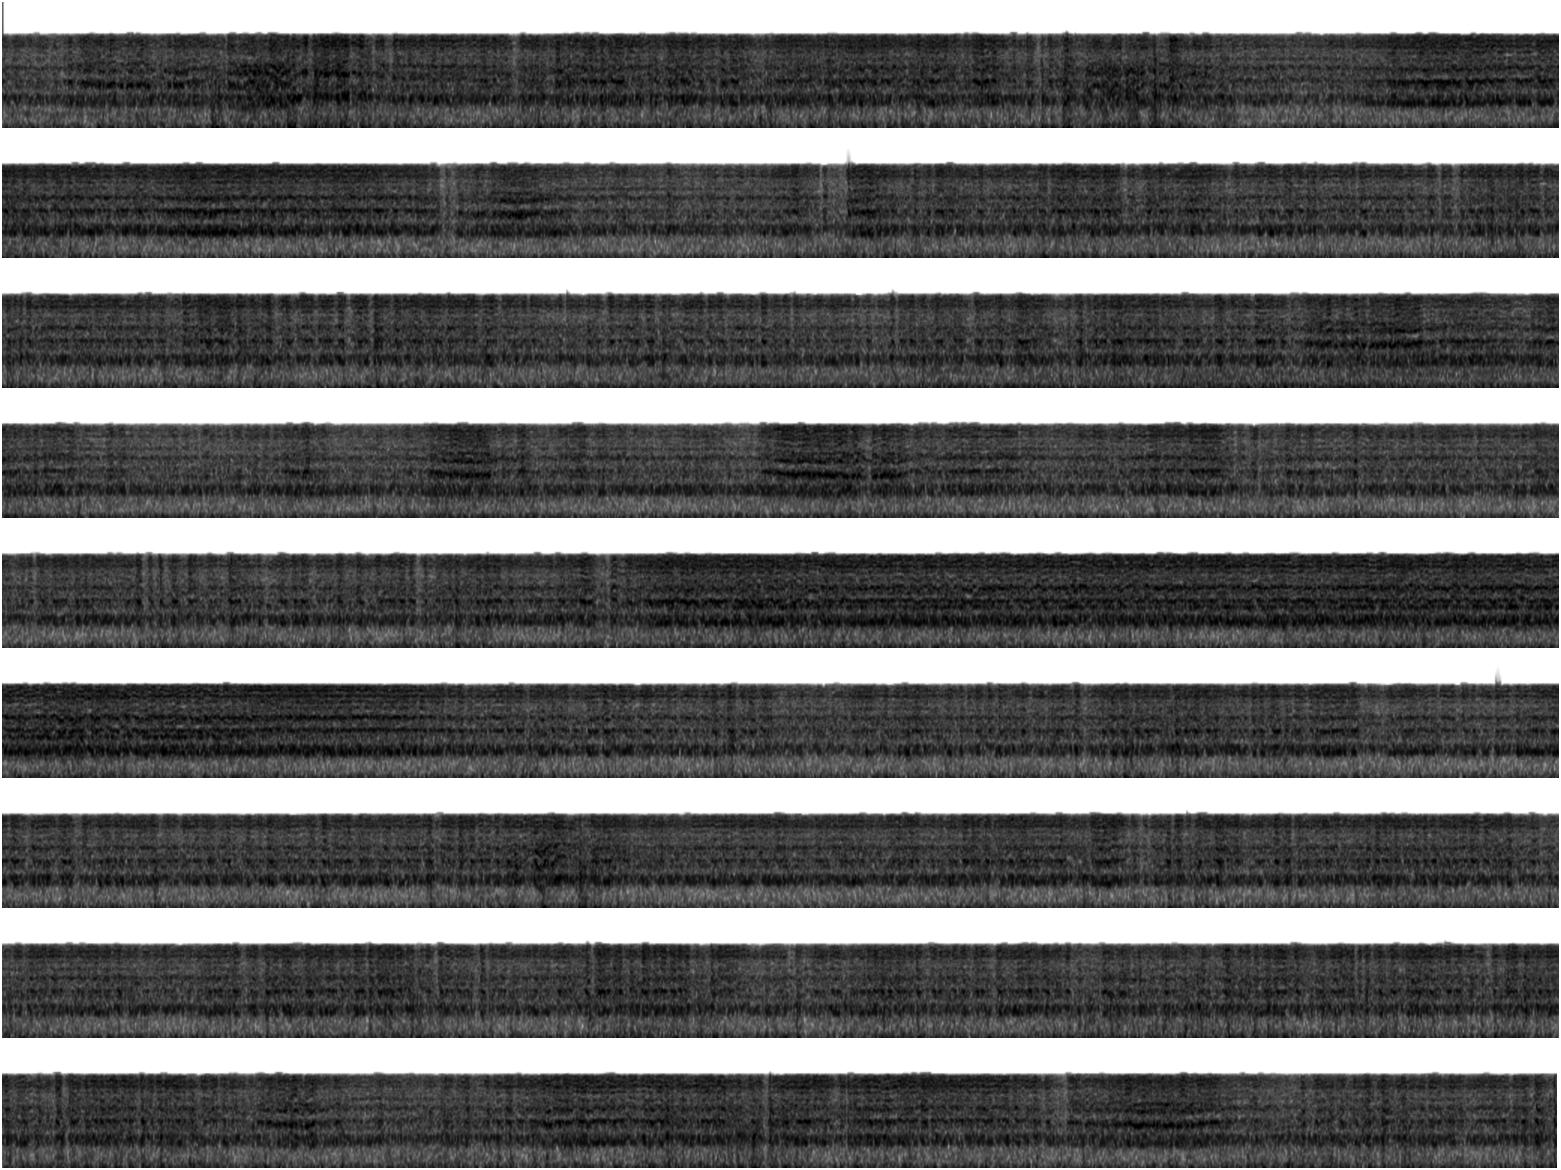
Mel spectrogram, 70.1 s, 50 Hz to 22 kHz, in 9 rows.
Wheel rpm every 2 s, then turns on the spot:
240, 240, 230, 220, 230, 230, 230, 230, 230, 230, 230, 230, 230, 230, 230, 230, 230, 220, 210, 210, 230, 230, 230, 230, 230, 230, 230, 230, 230, 230, 230, 230, 230, 230, 230.
none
